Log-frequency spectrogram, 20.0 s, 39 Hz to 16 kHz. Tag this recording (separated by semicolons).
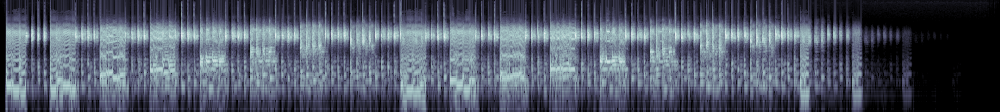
120bpm; arpeggio; bass; harmonic; melodic; sequence; synth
